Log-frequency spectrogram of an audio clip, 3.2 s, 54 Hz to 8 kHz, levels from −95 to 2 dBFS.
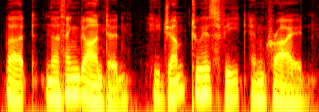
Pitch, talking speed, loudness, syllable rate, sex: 100 Hz, 190 wpm, -17 LUFS, 4.7 syllables/s, male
